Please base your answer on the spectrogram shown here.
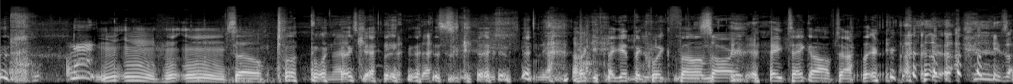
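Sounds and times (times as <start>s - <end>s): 
person clearing throat: 0.0s - 2.1s
person hacking up phlegm: 0.0s - 2.3s
speech: 0.0s - 10.1s
laughter: 1.0s - 10.1s.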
